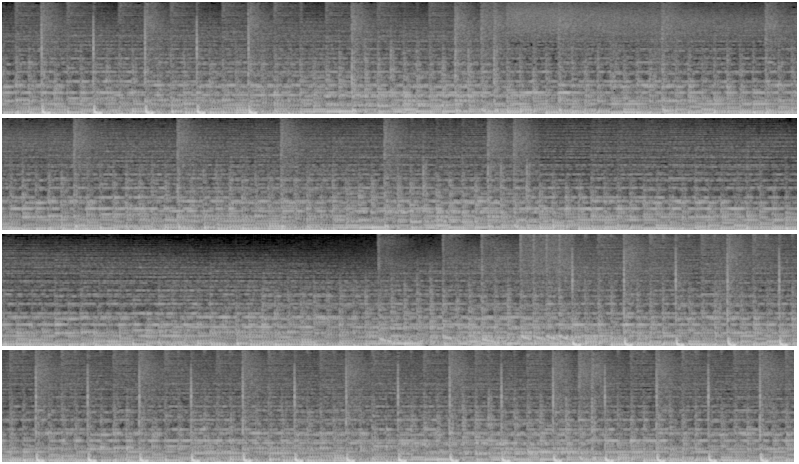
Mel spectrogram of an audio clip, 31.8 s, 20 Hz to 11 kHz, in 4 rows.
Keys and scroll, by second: 22.6 ctrl+z, 23.3 ctrl+z.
